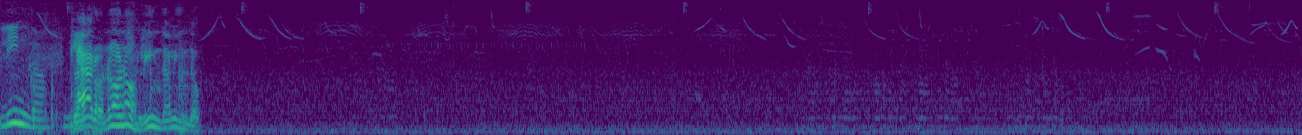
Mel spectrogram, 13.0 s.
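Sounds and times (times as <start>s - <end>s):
bird chirps: 0.0s - 13.0s
low background noise: 0.0s - 13.0s.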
